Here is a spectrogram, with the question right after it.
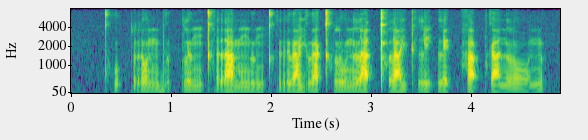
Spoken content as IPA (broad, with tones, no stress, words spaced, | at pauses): kʰu˦˥k̚pro˨˩nbɯ˨˩k̚plɯ˦˥ŋ kʰra˦˥mŋɯ˩˦ŋ kʰrɯ˩˦a̯jɯ˧a̯kʰlu˥˩n la˦˥t̚pʰla˧jpʰli˥˩t̚le˦˥k̚ ha˦˥p̚ka˨˩nlo˩˦n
